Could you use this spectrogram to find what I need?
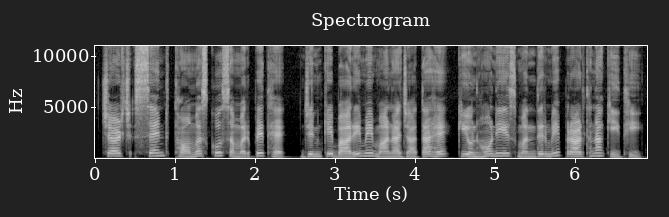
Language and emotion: Hindi, neutral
